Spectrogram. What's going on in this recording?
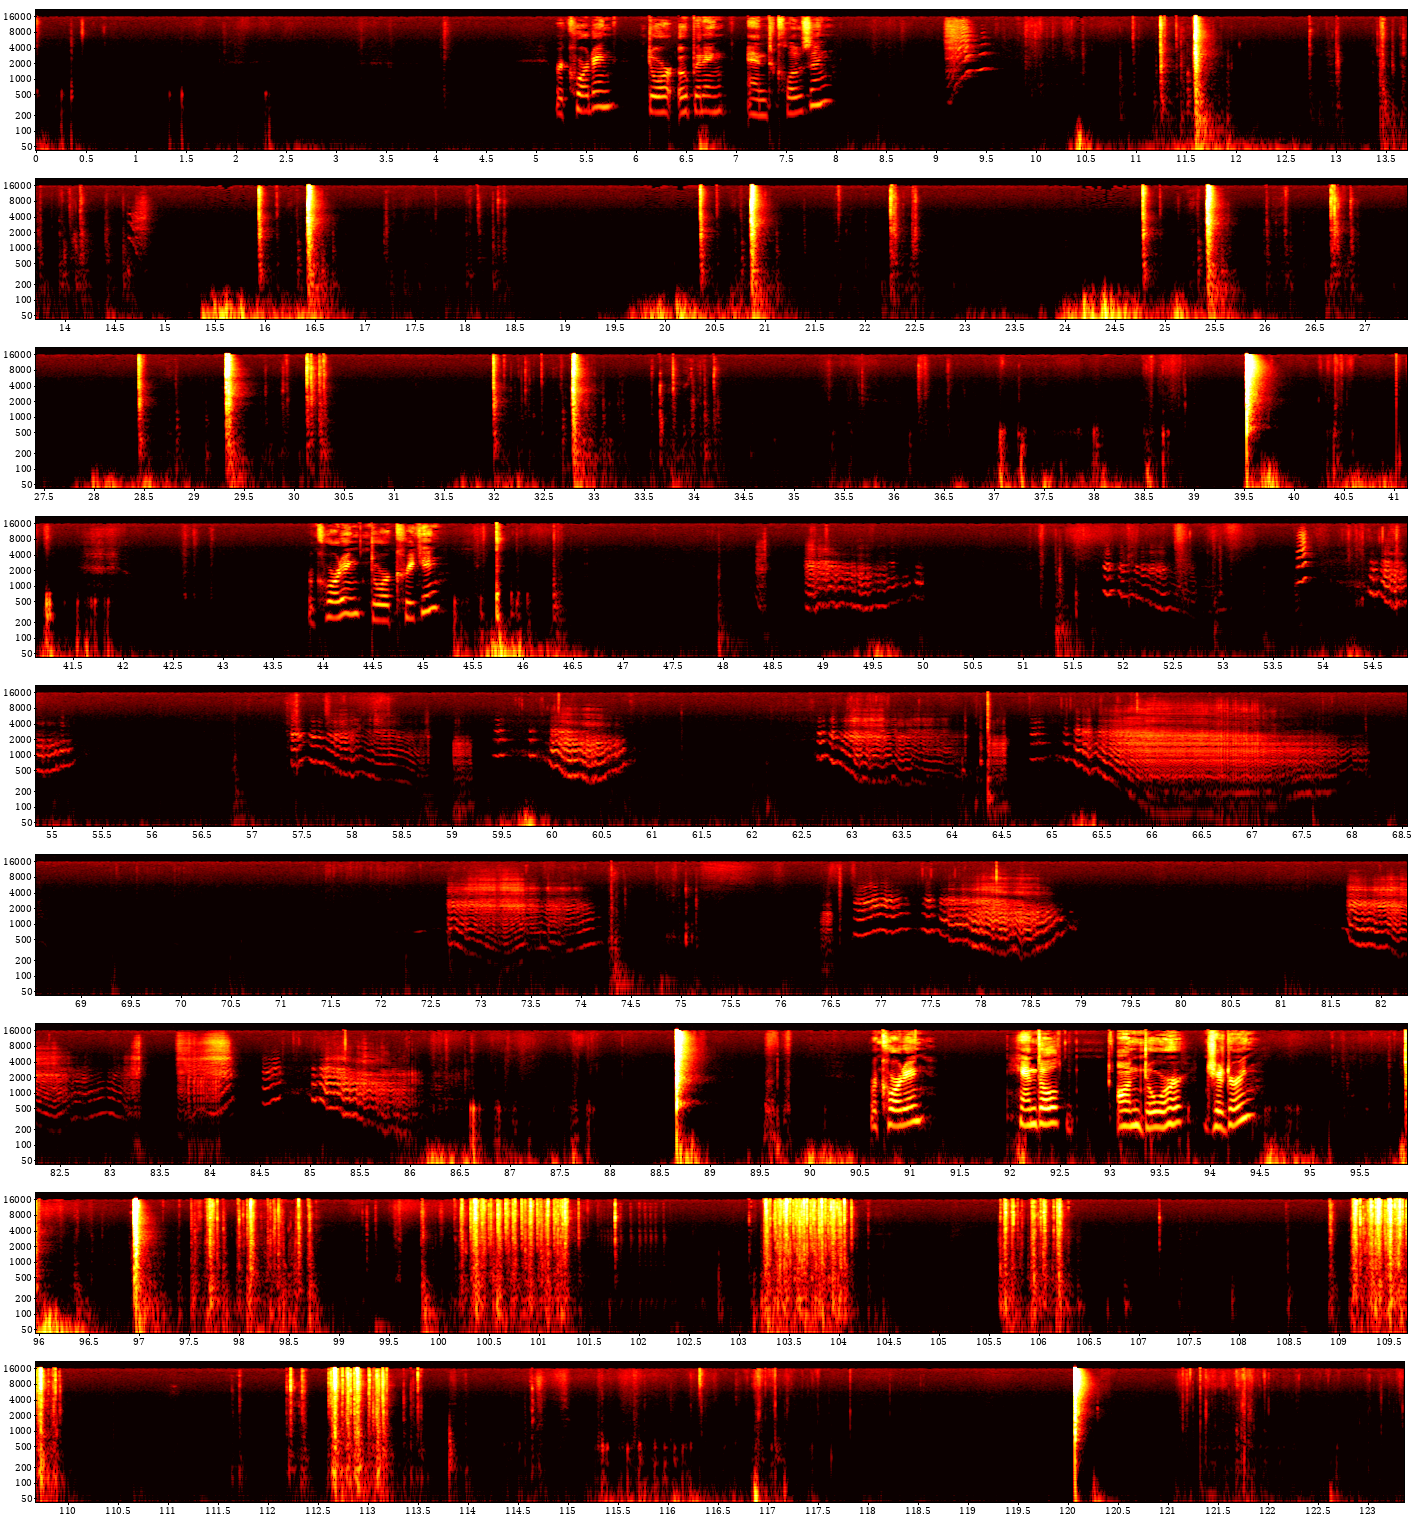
door open close
slightly squeaky door being opened and closed
click, close, closing, clunk, creak, door, doors, handle, open, opening, shut, slam, soft, squeaky, wood, wooden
